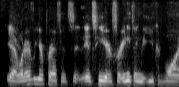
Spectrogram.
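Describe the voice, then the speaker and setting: Speaking in a Southern US accent, a man holds a medium pitch. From Alabama, US South. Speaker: real estate agent. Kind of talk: interview conversation.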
